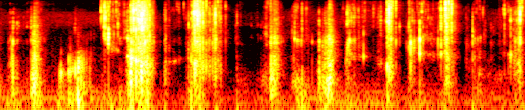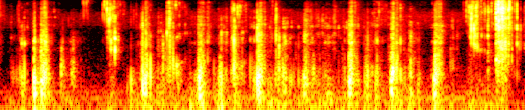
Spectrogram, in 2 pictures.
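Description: Close-miked crunching and chewing of crisp papad (papadum), a dense, irregular run of sharp crunches, loudest about a second and a half in.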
